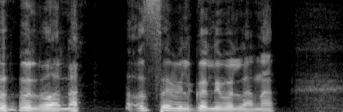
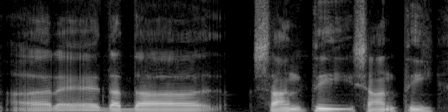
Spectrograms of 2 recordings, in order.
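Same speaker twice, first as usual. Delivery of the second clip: softer, slow hushing plea for calm; mock calming; 4 semitones lower, 11 dB quieter, much slower than usual. Teacher hushes a rowdy student, soft and slow. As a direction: settle him down, drawn out and soft.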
